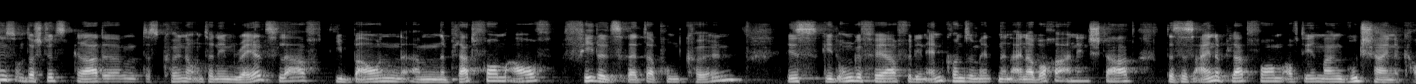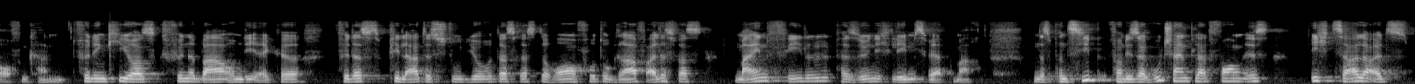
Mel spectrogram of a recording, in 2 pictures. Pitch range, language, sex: 125-150 Hz, German, male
